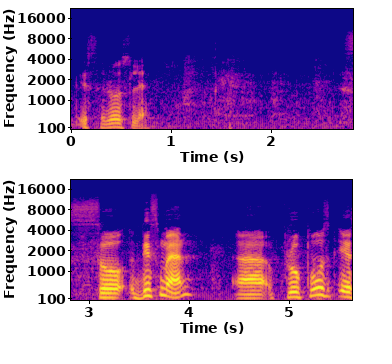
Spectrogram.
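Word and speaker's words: Rössler: This is the German pronunciation it's pronounced as the Rossler. You will have to make your mouth look like as if you are trying to pronounce o but you will actually pronounce e.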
